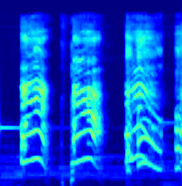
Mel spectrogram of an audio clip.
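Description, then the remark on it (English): A voice imitates a seagull cry: three loud, high, wailing calls, each bending upward and then sliding down in pitch, with short gaps between them and a fourth just starting at the end. “No, that's not a seagull, dummy.”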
